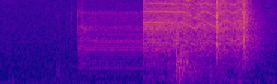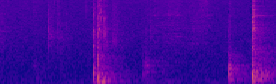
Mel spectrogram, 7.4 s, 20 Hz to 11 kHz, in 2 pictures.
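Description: Cordless drill spinning up, then boring a 3 mm hole into the end of a copper pipe: the whine gets louder and its pitch wavers under load for about a second and a half, then stops. A few sharp knocks follow, the loudest about a second in from the last, as the copper tubes are handled on the wooden bench.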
